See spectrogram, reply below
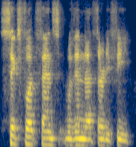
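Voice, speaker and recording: A man's voice: mid-range voice, fairly even intonation, moderate pace, bright, forceful tone, rough recording. A man applying for a fence variance, explaining plainly over a video call with some ums. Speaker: applicant.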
